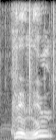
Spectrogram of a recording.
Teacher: pronunciando la primera sílaba de manera muy gutural y densa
